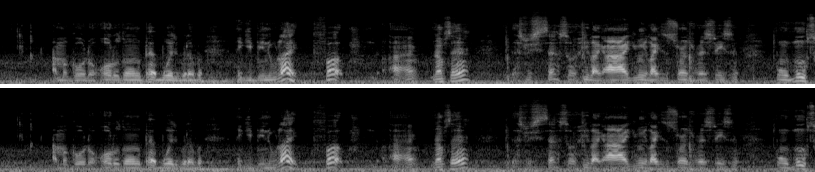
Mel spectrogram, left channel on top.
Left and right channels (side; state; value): both; normal; correlation 0.58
